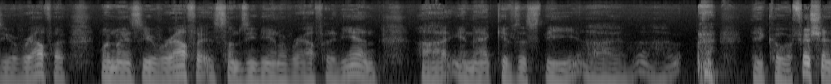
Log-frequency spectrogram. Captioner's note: cough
